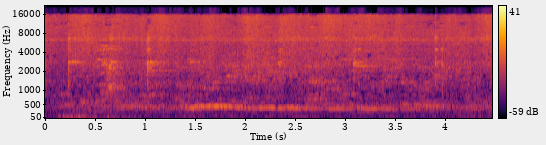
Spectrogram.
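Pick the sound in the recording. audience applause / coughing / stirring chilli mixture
stirring chilli mixture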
